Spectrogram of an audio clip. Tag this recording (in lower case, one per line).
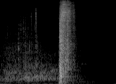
silverware
domestic sounds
